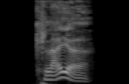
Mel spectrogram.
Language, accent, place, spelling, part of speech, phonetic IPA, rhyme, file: German, Germany, Berlin, Kleie, noun, [ˈklaɪ̯ə], -aɪ̯ə, De-Kleie.ogg
- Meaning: bran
